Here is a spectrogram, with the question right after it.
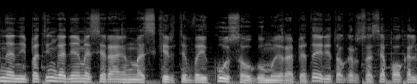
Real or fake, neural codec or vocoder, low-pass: real; none; 14.4 kHz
